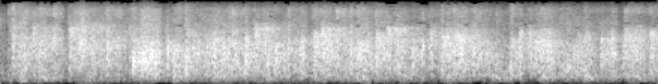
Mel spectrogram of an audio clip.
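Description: A church audience gives a loud round of applause to the Lord. The thick wash of many hands clapping continues strongly at a fairly even level, with slight swells.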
